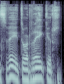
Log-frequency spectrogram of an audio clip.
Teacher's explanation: both of these say [ɛi̯], like in sveit or reykur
